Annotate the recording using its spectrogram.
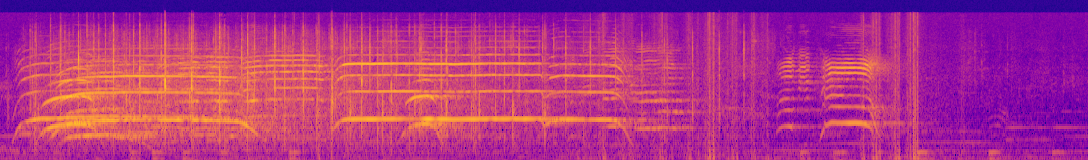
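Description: A song with singing playing, its melody sliding up and down between long held notes and fading somewhat after about seven seconds.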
